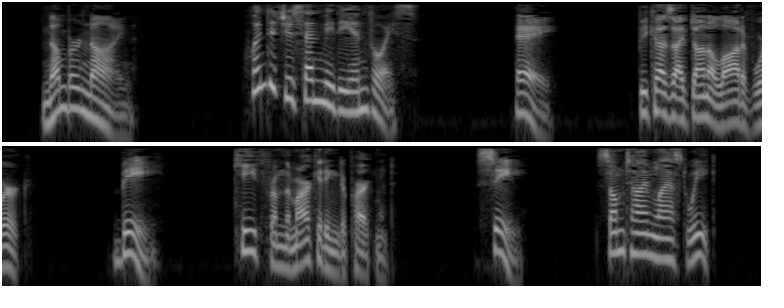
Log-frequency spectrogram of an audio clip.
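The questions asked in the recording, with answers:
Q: When did you send me the invoice?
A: C: Sometime last week.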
